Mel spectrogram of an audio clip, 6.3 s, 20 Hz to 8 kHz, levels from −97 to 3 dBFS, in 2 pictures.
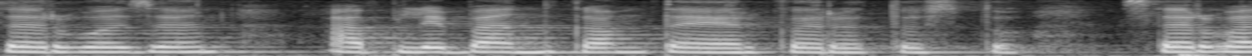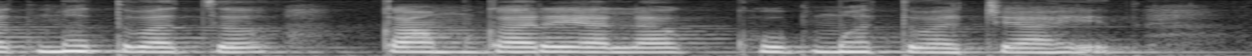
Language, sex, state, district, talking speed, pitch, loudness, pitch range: Marathi, female, Maharashtra, Pune, 125 wpm, 250 Hz, -17 LUFS, 235-255 Hz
